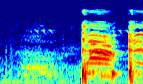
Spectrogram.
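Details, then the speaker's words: Coughing from a woman who says she is sick and her voice sounds terrible. "sound like like white white girl Barry White and I'm coughing a lot so I'm gonna warn you now"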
